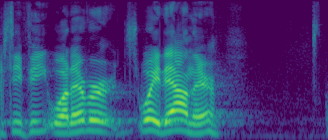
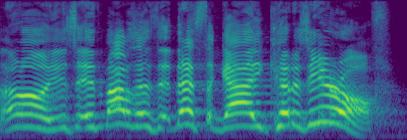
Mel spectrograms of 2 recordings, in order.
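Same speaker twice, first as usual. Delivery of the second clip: ordinary talk, nothing marked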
